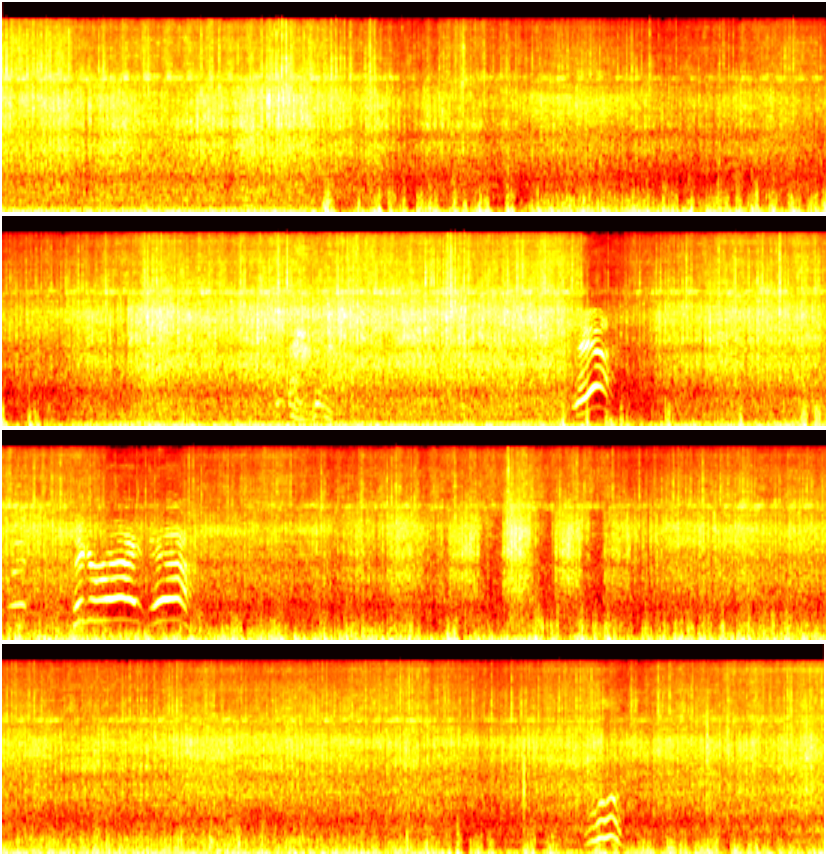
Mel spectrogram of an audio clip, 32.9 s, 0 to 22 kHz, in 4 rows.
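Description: Wind rushing over the camera microphone of a mountain bike moving fast, with tyres rolling on sandstone slab and the bike rattling. A rider gives short whooping calls about 14 seconds in and again about 17 to 18 seconds in.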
